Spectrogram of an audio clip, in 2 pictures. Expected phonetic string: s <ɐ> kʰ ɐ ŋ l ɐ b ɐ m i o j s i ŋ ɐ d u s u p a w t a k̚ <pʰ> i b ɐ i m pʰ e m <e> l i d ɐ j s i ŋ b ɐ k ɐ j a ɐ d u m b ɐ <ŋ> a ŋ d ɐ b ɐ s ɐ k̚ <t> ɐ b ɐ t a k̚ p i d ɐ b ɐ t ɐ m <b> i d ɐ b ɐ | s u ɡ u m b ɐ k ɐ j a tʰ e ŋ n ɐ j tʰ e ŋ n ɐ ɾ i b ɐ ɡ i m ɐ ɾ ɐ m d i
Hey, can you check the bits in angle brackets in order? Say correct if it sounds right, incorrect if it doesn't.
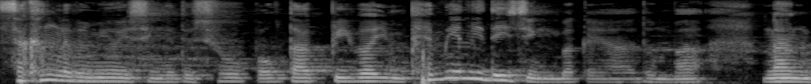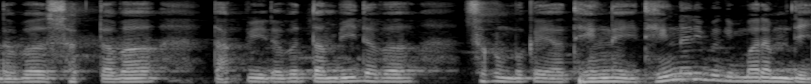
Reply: correct, incorrect: p, correct, correct, correct, correct

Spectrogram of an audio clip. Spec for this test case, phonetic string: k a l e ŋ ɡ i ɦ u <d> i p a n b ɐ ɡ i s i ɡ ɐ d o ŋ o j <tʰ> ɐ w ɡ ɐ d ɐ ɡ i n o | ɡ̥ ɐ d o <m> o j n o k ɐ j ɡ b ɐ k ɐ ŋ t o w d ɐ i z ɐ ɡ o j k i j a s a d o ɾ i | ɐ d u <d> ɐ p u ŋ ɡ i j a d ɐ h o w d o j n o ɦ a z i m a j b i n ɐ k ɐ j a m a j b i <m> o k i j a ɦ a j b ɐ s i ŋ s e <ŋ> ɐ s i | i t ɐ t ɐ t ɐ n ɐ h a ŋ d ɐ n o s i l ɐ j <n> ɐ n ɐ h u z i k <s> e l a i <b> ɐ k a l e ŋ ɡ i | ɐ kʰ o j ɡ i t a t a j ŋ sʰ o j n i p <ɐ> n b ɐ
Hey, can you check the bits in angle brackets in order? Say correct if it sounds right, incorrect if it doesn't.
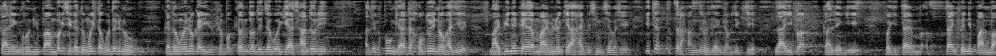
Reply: incorrect: n, incorrect: t, incorrect: ŋ, incorrect: ɡ, incorrect: n, incorrect: m, incorrect: d, correct, correct, incorrect: a

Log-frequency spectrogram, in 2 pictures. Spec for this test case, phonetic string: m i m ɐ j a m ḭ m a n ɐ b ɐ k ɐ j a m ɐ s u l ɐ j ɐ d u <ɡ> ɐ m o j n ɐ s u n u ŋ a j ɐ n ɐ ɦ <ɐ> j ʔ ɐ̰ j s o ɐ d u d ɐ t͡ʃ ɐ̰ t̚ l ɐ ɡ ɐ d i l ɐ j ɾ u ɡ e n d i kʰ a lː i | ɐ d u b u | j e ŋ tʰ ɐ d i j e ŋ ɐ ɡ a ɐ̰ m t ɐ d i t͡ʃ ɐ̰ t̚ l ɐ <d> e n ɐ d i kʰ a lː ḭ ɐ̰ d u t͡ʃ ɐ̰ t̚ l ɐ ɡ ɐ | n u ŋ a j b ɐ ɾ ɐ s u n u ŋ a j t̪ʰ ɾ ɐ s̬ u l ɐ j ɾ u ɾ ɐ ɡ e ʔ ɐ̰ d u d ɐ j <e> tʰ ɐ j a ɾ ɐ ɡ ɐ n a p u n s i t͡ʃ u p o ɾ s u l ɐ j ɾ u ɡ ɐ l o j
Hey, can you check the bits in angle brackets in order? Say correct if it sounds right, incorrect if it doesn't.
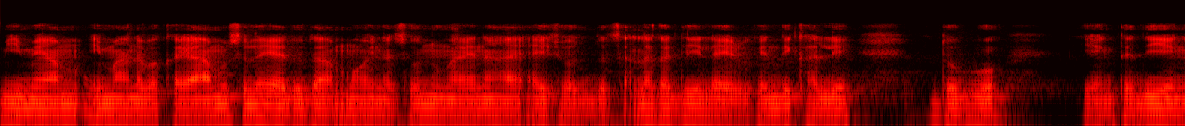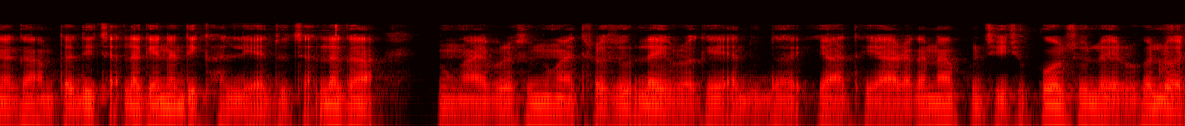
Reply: incorrect: d, incorrect: a, incorrect: ɡ, incorrect: a

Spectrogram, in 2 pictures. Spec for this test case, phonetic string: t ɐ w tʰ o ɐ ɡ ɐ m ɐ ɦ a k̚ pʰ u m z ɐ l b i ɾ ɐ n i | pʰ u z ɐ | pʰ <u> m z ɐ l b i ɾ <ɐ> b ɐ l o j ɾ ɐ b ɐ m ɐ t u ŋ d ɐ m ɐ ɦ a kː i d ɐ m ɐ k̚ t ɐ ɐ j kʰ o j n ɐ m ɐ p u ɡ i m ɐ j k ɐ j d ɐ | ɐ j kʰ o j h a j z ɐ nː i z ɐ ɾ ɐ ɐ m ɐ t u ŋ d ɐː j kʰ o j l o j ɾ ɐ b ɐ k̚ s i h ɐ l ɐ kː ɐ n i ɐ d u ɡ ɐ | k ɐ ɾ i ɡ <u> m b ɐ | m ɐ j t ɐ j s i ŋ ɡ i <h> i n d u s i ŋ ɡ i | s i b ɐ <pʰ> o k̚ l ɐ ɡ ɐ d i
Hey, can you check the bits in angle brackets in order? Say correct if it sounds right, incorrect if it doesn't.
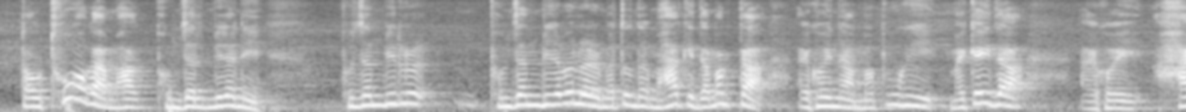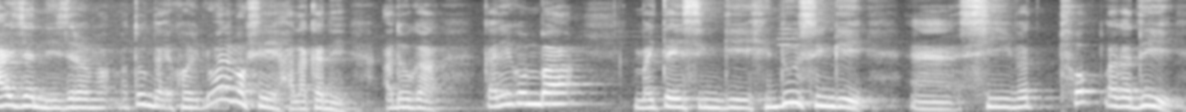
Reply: correct, correct, incorrect: o, correct, incorrect: tʰ

